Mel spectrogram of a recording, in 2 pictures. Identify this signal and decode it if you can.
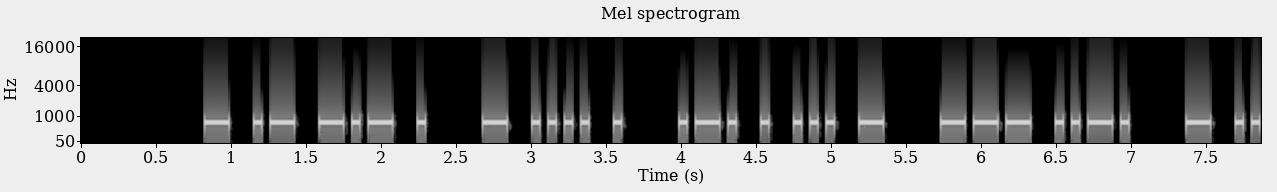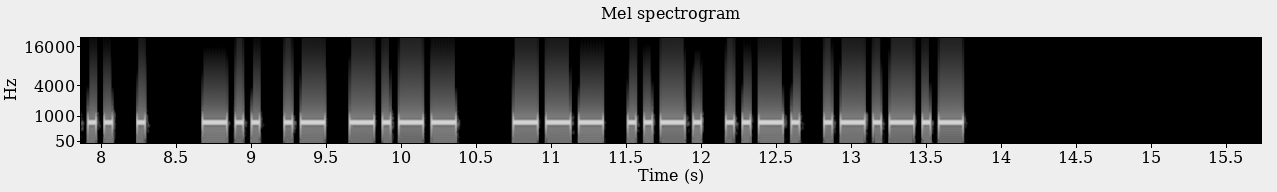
Morse code, heard as a keyed tone, about 21 wpm, 700 Hz. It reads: TAKE THE REST OF THE DAY OFF.
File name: practice / 22wpm / Sentences with 2-Word Phrases - 22wpm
